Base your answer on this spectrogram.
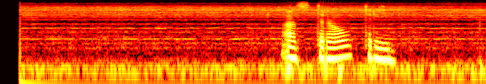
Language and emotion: Russian, neutral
